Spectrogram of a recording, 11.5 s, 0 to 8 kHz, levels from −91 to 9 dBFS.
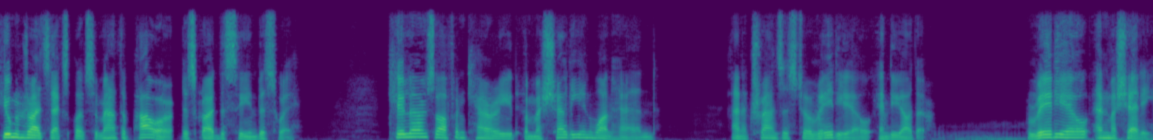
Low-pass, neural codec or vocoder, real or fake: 7.2 kHz; codec, 16 kHz in and 24 kHz out, 1.1 kbps, FireRedTTS-2 codec; fake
